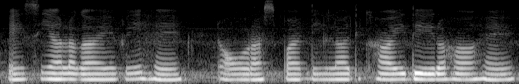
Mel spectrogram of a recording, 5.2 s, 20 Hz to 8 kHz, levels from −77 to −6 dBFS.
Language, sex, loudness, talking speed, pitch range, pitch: Urdu, female, -17 LUFS, 140 wpm, 195-205 Hz, 200 Hz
